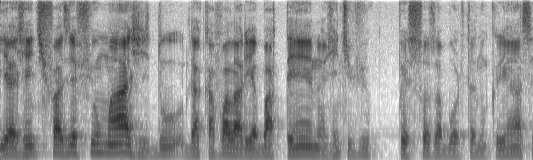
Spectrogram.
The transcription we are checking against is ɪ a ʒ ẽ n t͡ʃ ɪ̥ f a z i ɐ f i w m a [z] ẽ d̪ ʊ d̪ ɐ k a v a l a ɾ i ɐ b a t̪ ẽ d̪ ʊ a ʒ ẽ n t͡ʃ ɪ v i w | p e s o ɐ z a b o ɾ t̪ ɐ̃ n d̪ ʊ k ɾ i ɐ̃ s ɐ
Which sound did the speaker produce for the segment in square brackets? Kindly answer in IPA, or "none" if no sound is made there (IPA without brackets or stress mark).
ʒ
